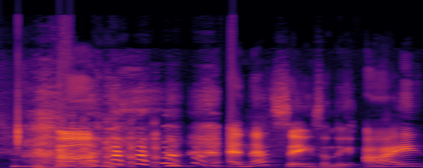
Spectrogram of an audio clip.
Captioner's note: all laughing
